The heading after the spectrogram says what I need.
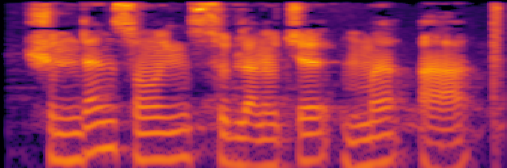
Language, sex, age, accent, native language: Uzbek, male, 25-34, Farg'ona, Uzbek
